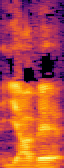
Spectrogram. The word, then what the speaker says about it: Javé: yavé com y ou Javé com J né e yavé com i ou Javé com J que é a pronúncia mais próxima do original né yahvé ou yahvé o tetagam vem do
